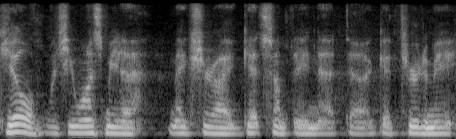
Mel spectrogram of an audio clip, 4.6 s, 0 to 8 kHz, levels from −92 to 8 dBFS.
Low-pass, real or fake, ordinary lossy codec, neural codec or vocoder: 7.2 kHz; real; AAC, 48 kbps; none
